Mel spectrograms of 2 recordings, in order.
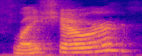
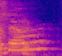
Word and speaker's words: Fleischauer: Germany, kind of, whatever. Fleischauer? Yeah. Fleischauer. But she may not pronounce it in a German accent.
